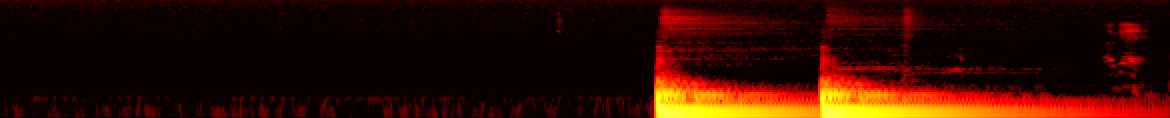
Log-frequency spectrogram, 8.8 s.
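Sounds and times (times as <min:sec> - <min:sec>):
bass drum: 0:05.0 - 0:07.9.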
